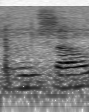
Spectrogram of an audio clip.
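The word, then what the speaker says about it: Desruisseaux: My last name is pronounced DeRusso.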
